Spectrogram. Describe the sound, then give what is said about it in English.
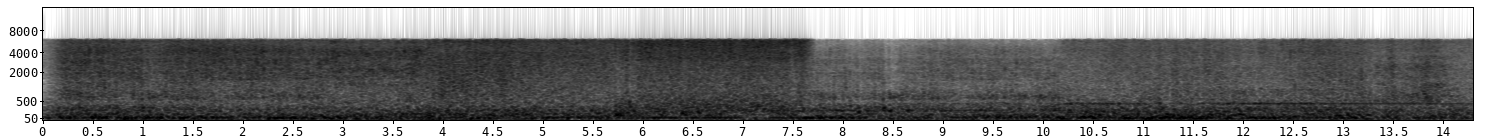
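A geyser in Yellowstone erupts as superheated underground water bursts into the air, with a loud, steady roar of rushing water and spray, a dense hissing surge that holds for the whole stretch without letup. No one speaks. “Underground water becomes superheated and erupts into the air.”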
